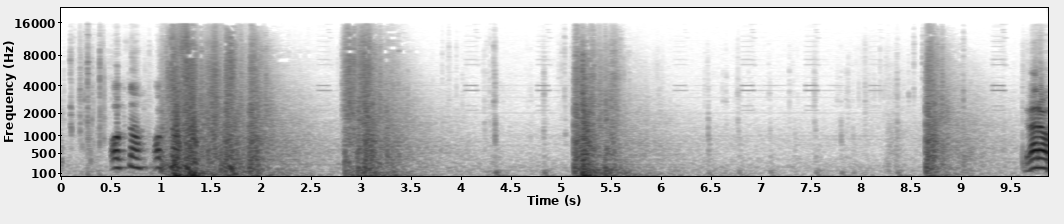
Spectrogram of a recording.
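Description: Pistol shots ring out one at a time.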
